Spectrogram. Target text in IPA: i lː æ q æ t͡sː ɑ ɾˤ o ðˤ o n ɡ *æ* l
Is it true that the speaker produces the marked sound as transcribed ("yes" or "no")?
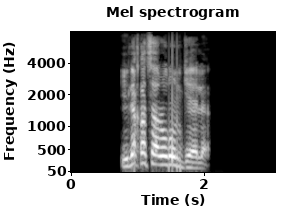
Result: yes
